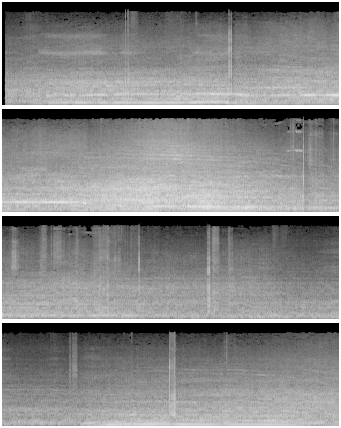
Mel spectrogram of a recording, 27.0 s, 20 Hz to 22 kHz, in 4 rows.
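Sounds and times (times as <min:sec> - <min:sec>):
vehicle engine humming: 0:00.1 - 0:26.9.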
